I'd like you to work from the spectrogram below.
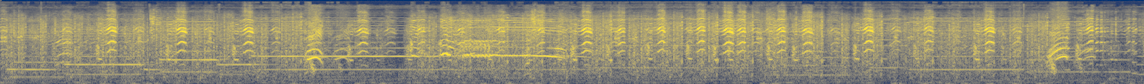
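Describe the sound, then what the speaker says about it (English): Chickens in Zelda: Ocarina of Time keep up a busy run of clucks and squawky honking calls over game background music, loud and near, with a faint voice in the mix. "there's also one more chicken over here"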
